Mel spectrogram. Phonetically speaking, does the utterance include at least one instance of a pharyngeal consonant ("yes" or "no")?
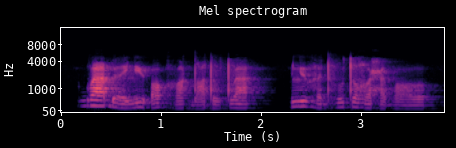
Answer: yes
